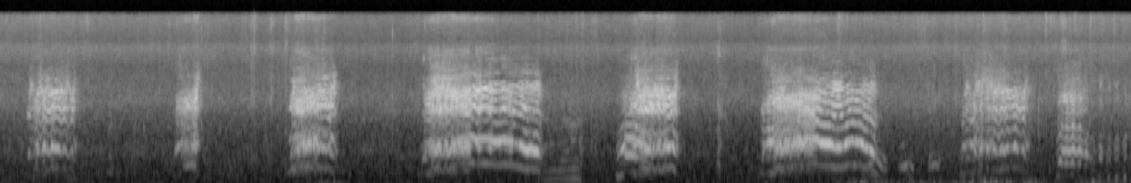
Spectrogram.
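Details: Goats from a Javanese and Boer cross breeding, said to give bigger kids; a long series of loud quavering bleats about every one to two seconds, some drawn out and wobbling in pitch, a low grunt midway.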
